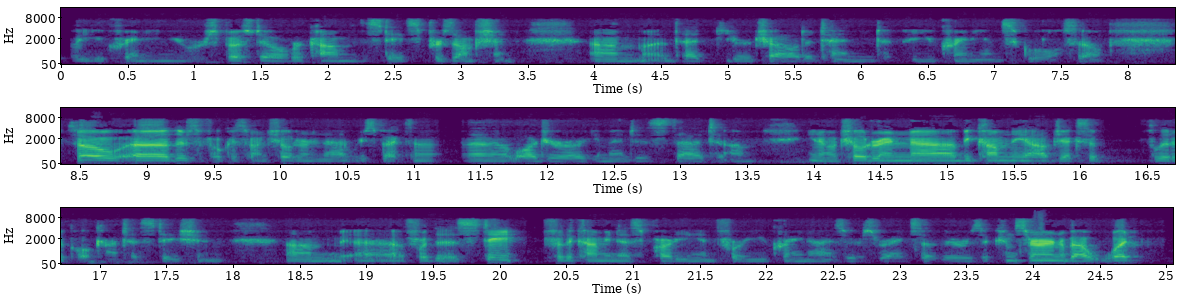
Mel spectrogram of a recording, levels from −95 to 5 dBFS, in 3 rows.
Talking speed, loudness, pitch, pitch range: 160 wpm, -25 LUFS, 120 Hz, 110-140 Hz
